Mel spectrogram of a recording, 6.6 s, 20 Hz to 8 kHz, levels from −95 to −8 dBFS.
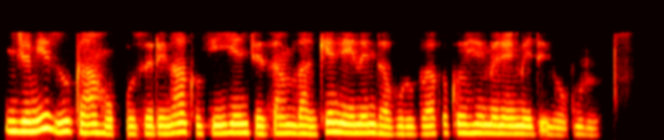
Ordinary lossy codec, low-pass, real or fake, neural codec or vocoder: AAC, 16 kbps; 7.2 kHz; fake; autoencoder, 48 kHz, 32 numbers a frame, DAC-VAE, trained on Japanese speech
